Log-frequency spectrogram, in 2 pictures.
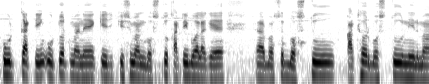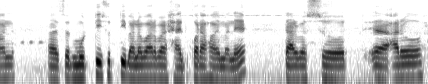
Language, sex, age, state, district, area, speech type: Assamese, male, 18-30, Assam, Biswanath, rural, spontaneous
